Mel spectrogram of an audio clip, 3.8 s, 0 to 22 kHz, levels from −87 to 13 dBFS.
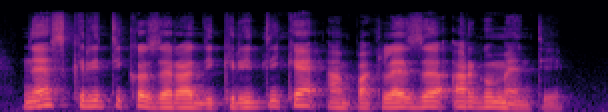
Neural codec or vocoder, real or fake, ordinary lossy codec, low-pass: none; real; none; 14.4 kHz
